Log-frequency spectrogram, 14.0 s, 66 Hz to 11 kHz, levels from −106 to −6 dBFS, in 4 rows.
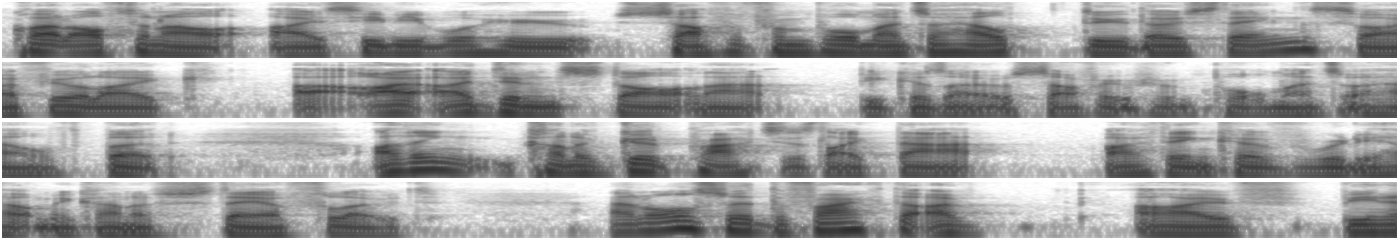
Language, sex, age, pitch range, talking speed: English, male, 20-39, 95-110 Hz, 255 wpm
